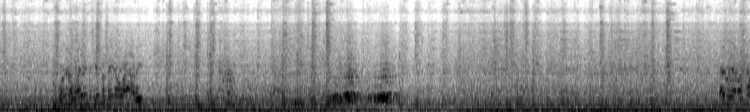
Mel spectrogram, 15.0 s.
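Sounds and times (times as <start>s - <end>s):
train car rumbling on track: 0.0s - 15.0s
wheels clacking over rail joints: 0.0s - 15.0s
steam whistle blasts: 6.6s - 8.1s.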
